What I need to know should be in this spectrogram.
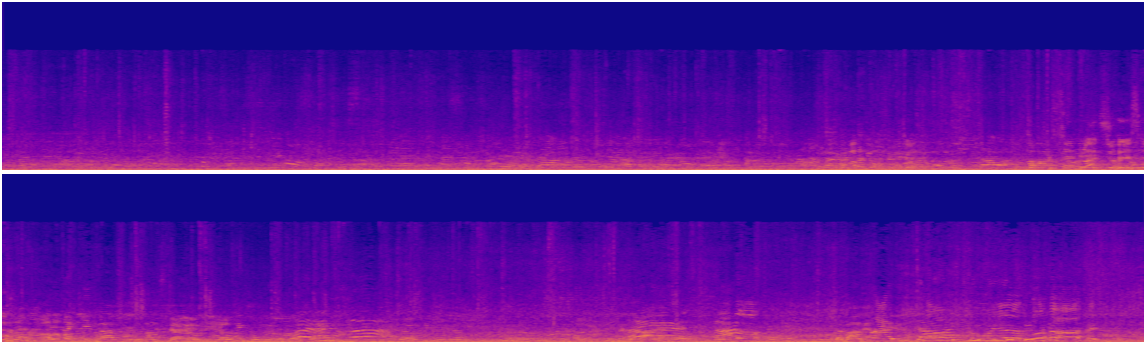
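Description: Footsteps scuff on wet pavement.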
